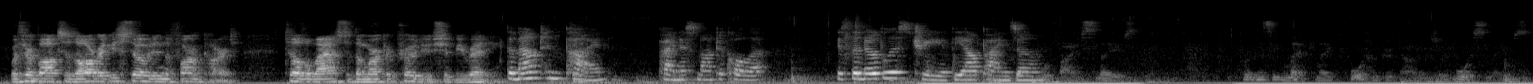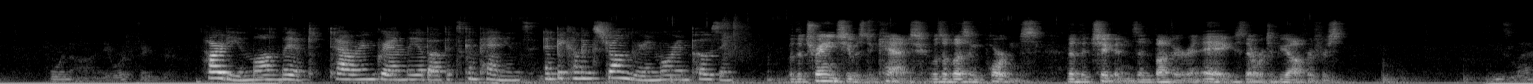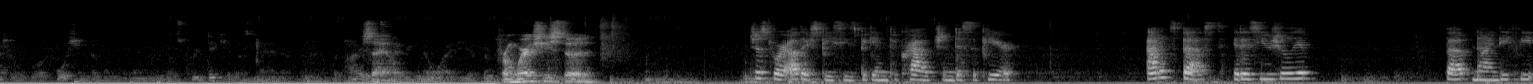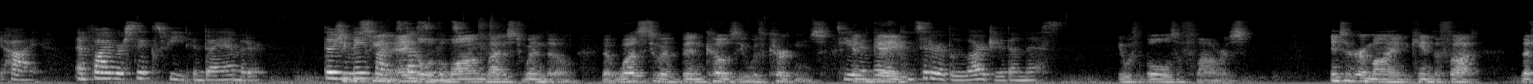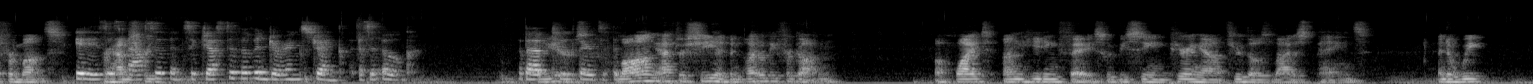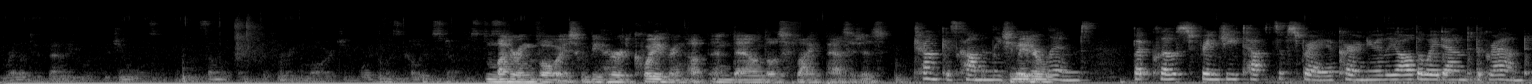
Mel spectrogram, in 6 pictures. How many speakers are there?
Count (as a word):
three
